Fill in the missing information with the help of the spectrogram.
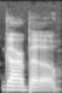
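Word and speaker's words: Garbeaux: Spelled with Beaux. Oh. Garbo. Bo. But also like garbage.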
